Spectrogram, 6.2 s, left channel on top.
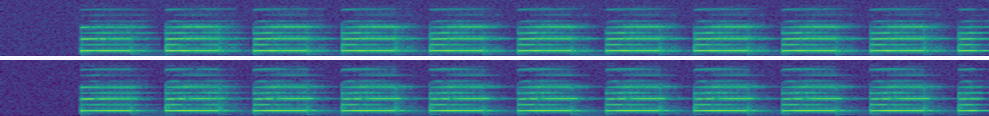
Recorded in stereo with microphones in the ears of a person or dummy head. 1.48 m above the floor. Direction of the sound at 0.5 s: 10° right (ahead or behind).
